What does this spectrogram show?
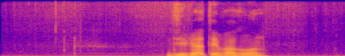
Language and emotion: Russian, neutral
